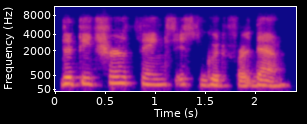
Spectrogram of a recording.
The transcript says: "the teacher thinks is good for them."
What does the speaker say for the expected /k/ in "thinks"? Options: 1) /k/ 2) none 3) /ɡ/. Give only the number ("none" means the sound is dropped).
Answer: 2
